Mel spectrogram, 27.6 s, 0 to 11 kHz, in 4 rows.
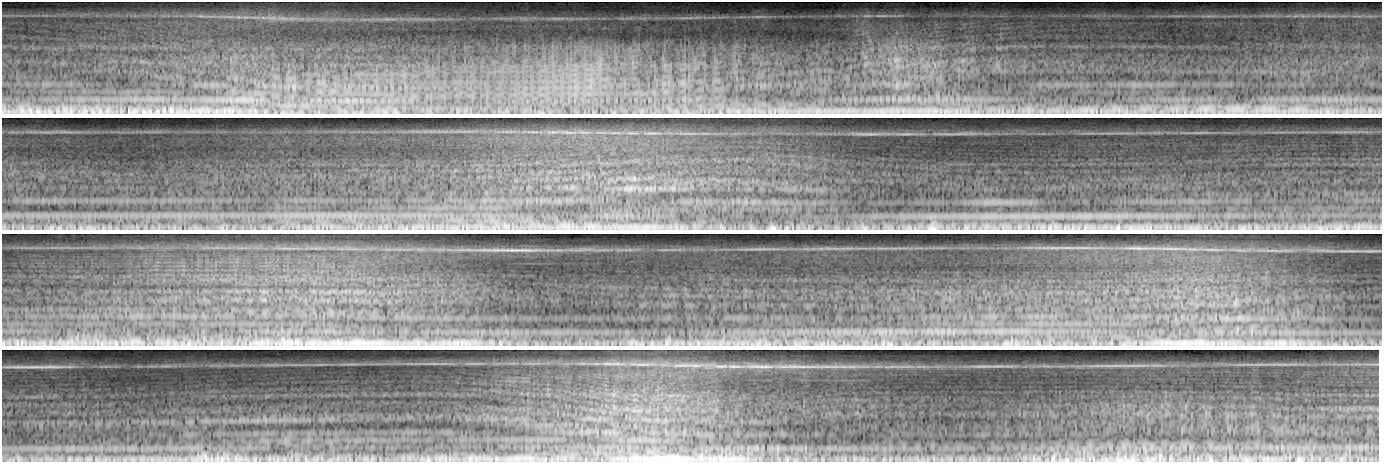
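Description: KDS Innova 550 electric RC helicopter flying 3D aerobatics on short 520 mm main rotor blades: a steady high whine under the rotor sound, and blades slapping the air. The sound swells louder every four to five seconds as it makes passes, its pitch bending up and down with each pass.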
